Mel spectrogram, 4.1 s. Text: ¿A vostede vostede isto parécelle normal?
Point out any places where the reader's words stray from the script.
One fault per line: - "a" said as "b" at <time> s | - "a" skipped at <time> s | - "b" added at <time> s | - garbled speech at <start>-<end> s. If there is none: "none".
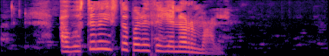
- "vostede" skipped at 1.3 s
